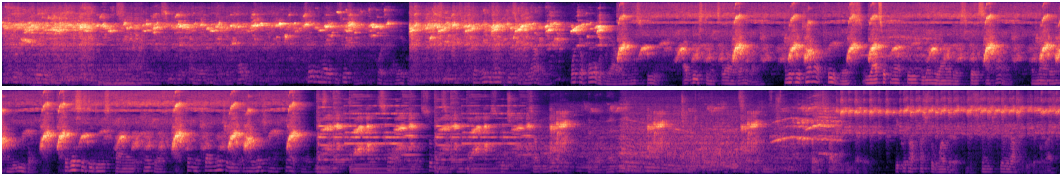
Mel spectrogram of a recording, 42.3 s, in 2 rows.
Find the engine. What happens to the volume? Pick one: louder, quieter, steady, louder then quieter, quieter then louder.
louder.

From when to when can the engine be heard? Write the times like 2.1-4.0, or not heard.
30.9-36.1.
